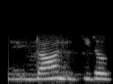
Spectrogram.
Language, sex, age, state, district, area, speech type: Maithili, female, 18-30, Bihar, Madhubani, urban, conversation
